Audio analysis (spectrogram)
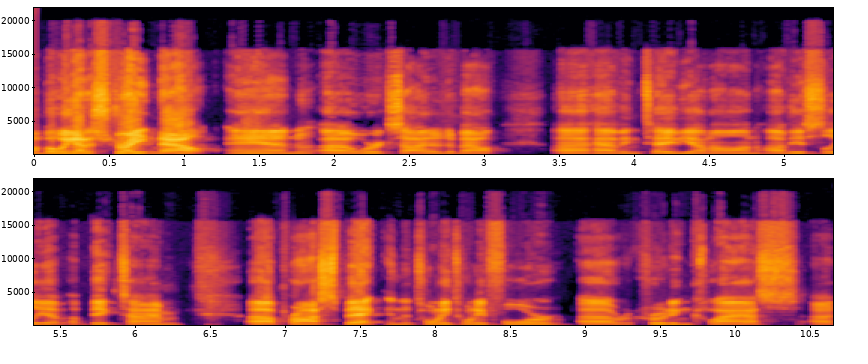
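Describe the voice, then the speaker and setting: Man hosting with many pauses and fillers. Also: medium pitch, a bit bright. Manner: halting, many fillers and restarts. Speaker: podcast host. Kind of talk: casual live-stream chat.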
